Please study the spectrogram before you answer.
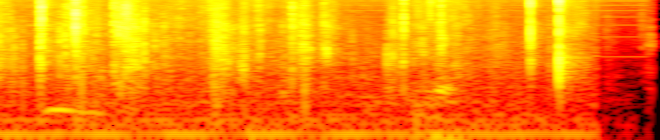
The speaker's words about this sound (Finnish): Näin siinä taas kuultiin kassan vanhan ajan kassan ääniä ja, ja, mm. ja rahan kilinä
